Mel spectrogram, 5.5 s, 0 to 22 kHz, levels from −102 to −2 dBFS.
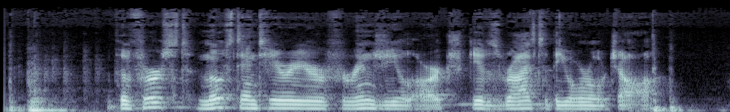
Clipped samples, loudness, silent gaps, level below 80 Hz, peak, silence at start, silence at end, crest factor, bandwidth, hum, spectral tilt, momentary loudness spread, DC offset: under 0.1%; -20 LUFS; none; -32 dBFS; -2 dBFS; 0.05 s; 0.35 s; 18 dB; 16 kHz; none; -6.5 dB/octave; 10 LU; under 0.1%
